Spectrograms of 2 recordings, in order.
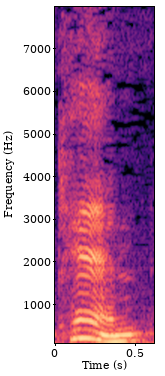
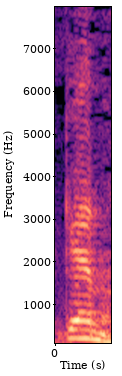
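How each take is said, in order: First: The first consonant has a puff of air. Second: The first consonant has no puff of air. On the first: The speaker calls it right. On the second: The speaker calls it wrong. "এটা ক্যান হবে না"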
